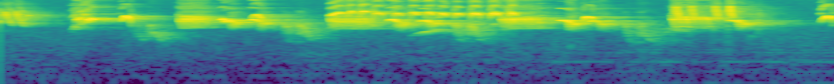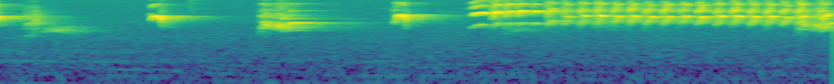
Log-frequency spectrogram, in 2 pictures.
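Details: Caged Orange-bellied Leafbird (cucak cungkok) singing a long training song for other cage birds: varied bright whistles and rapid chattering phrases with short pauses, ending in a fast repeated trill.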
